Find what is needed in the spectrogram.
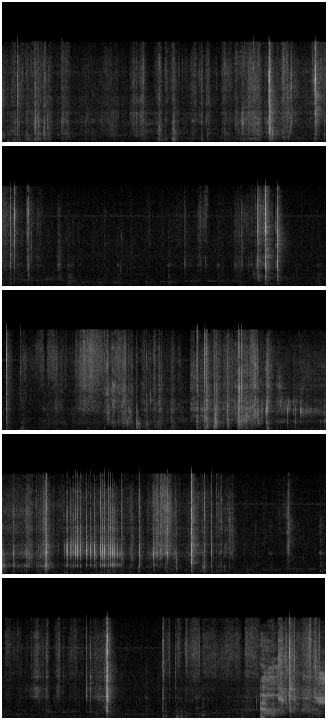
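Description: Paper sheets of printed planner stickers being shuffled and handled on a table: irregular rustles, crinkles and sharper taps, with faint background music.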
